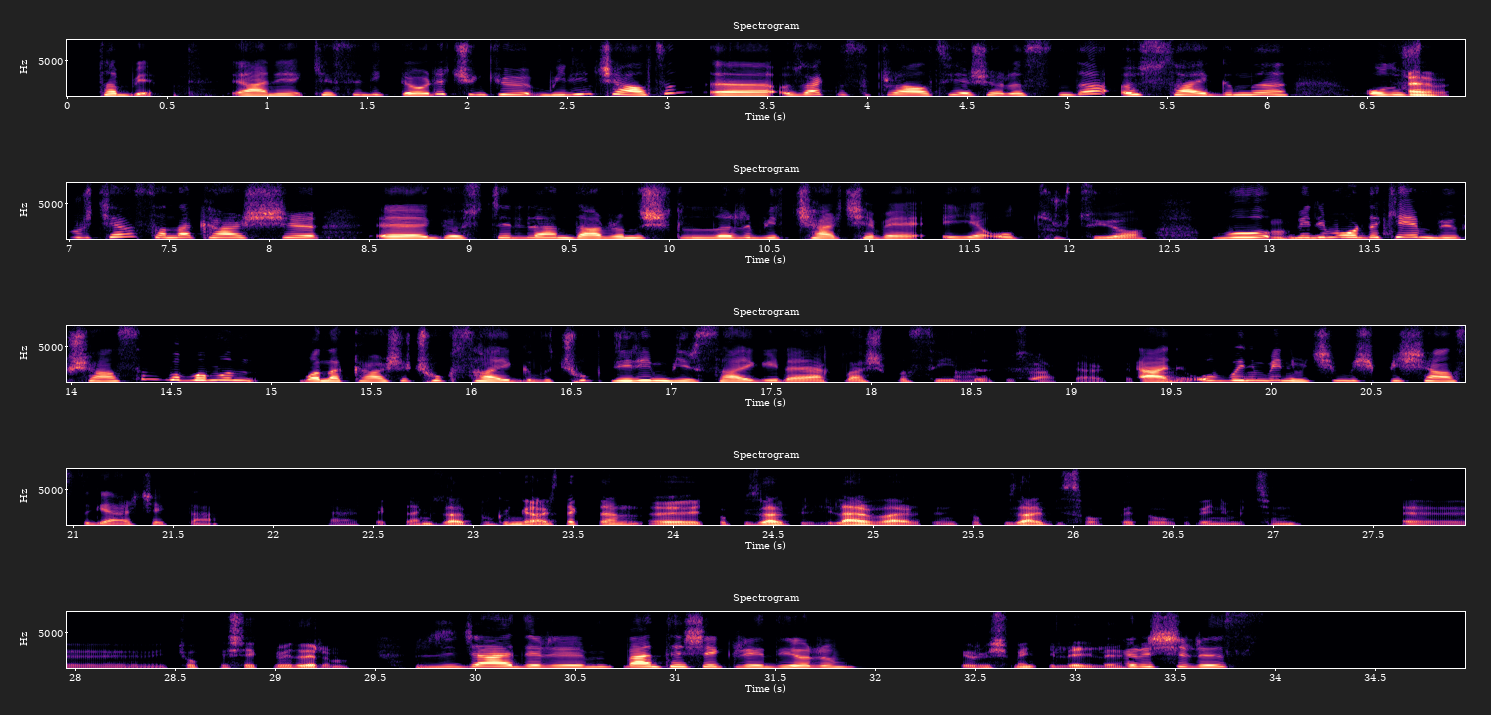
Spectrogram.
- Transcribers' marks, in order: tapping
- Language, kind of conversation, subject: Turkish, podcast, Ailenizin beklentileri seçimlerinizi nasıl etkiledi?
